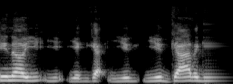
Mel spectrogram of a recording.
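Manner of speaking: put-on old Italian-accented broken English, halting, with repeats. Recalling an old Italian neighbor's advice, the speaker imitates his broken English. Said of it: "in broken English".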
